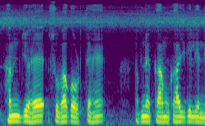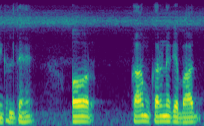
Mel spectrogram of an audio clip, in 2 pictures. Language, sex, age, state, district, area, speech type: Urdu, male, 30-45, Uttar Pradesh, Saharanpur, urban, spontaneous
